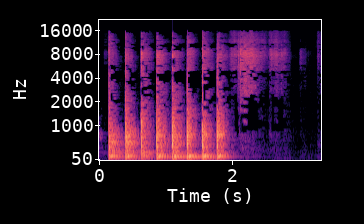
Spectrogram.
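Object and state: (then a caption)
Rock-hard cheese bread. A pão de queijo (cheese bread), soft with melting cheese when bought but gone rock-hard after being brought home, is knocked against a wall. Eight sharp, dull thuds come in a quick, fairly steady rhythm with a short ringing tail. The knocks show the bread is hard as a rock, too hard even to bite.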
